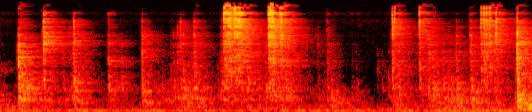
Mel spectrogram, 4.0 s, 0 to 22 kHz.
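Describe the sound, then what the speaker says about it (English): A 10mm socket and ratchet tighten the cross brace of a Yamaha XT1200 motorcycle pannier rack, giving close, repeated ratcheting ticks and small metallic clicks in uneven strokes. "I'm gonna use a 10mm wrench and a 10mm socket and ratchet."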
